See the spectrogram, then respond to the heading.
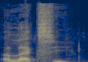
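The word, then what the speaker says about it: Alexi: Well, it's pronounced Alexei, but it is spelled A-L-E-X-I.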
